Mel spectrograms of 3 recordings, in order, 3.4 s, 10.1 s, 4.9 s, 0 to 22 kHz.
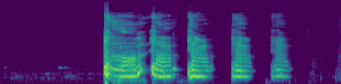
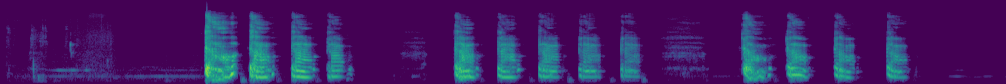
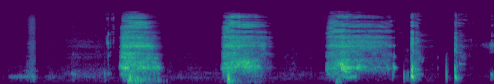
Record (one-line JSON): {"cough_length": "3.4 s", "cough_amplitude": 32768, "cough_signal_mean_std_ratio": 0.44, "three_cough_length": "10.1 s", "three_cough_amplitude": 32738, "three_cough_signal_mean_std_ratio": 0.34, "exhalation_length": "4.9 s", "exhalation_amplitude": 21681, "exhalation_signal_mean_std_ratio": 0.42, "survey_phase": "beta (2021-08-13 to 2022-03-07)", "age": "45-64", "gender": "Female", "wearing_mask": "No", "symptom_cough_any": true, "symptom_shortness_of_breath": true, "symptom_sore_throat": true, "symptom_fatigue": true, "symptom_fever_high_temperature": true, "symptom_headache": true, "symptom_change_to_sense_of_smell_or_taste": true, "symptom_onset": "4 days", "smoker_status": "Never smoked", "respiratory_condition_asthma": true, "respiratory_condition_other": false, "recruitment_source": "Test and Trace", "submission_delay": "2 days", "covid_test_result": "Positive", "covid_test_method": "ePCR"}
